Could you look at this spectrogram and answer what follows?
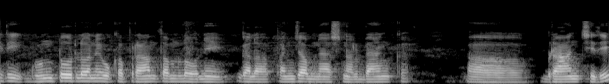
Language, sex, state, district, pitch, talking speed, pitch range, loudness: Telugu, male, Andhra Pradesh, Guntur, 130 Hz, 130 wpm, 120-135 Hz, -19 LUFS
